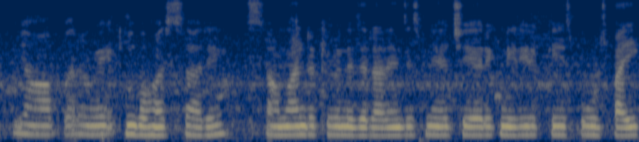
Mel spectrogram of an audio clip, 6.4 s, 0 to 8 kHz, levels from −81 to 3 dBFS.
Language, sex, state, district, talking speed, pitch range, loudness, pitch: Hindi, female, Jharkhand, Sahebganj, 195 wpm, 170-180 Hz, -34 LUFS, 175 Hz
